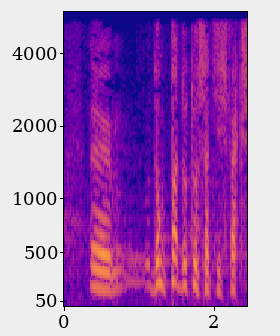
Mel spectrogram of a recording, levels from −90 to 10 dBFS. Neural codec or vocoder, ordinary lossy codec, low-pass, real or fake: none; AAC, 48 kbps; 5.4 kHz; real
